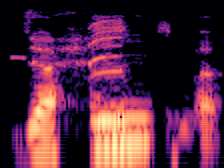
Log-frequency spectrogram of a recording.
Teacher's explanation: ha di tengah tenggorokan ya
